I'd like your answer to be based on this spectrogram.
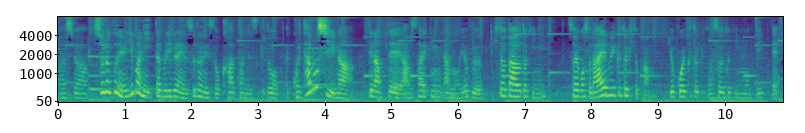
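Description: Lively chatty woman with a Kansai accent. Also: lowish voice. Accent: Kansai Japanese. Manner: animated, laughing, rambling storytelling. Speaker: vlogger. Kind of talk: casual chatty night-routine vlog. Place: her apartment at night.

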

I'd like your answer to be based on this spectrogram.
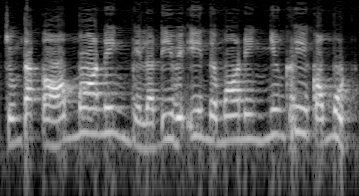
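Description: Woman teacher, husky and lo-fi. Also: a little high, moderate pace. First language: Vietnamese. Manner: patient, checks understanding with frequent "right?". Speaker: English teacher. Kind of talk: exam answer walkthrough.

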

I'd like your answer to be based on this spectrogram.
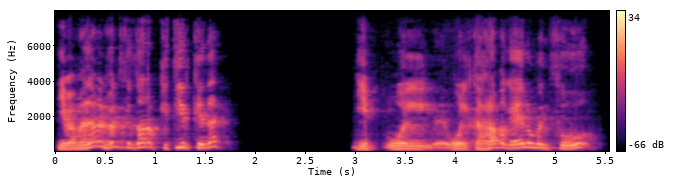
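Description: A man's voice: high voice, lively intonation, fast, gravelly, muffled recording. A man with an Egyptian Arabic accent giving a medical lecture, walking students through each step and quizzing them as he goes.

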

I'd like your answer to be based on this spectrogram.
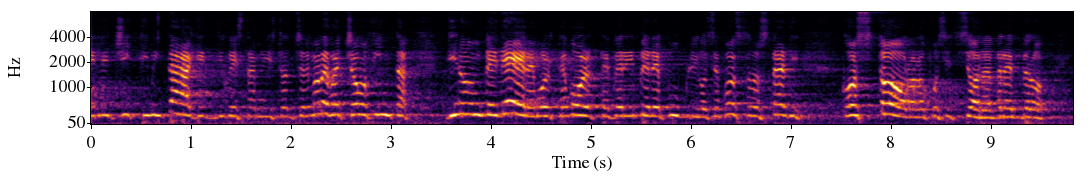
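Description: Booming high-pitched Salento man making a political speech. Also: narrow, tinny audio. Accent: southern Italian, Salento. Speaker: local politician addressing a rally. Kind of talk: political speech at an outdoor rally. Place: open town square at night, far from the camera. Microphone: distant phone camera picking up the speech. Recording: echoey, distant, noisy outdoor phone recording.

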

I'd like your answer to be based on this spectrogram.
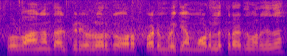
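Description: A man's voice: fairly high pitch, flat delivery, racing, noisy background. A man with a Kerala accent hosting a casual car vlog, echoing key points and mixing English words into Malayalam. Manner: repeats the other speaker's key points. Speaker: vlog host.

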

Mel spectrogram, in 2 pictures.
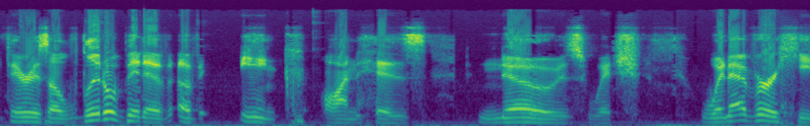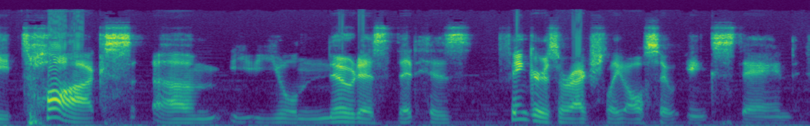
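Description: A man's voice: medium pitch, measured pace, sharp tone, no echo. A man describing his tabletop character, hesitant and full of ums and uhs. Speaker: player.

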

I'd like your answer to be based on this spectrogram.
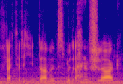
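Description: Creaky-voiced young man commentating on a game. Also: medium pitch, fairly quick. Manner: musing, thinking aloud. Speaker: let's player. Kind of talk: casual gameplay commentary. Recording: clear background noise from game.

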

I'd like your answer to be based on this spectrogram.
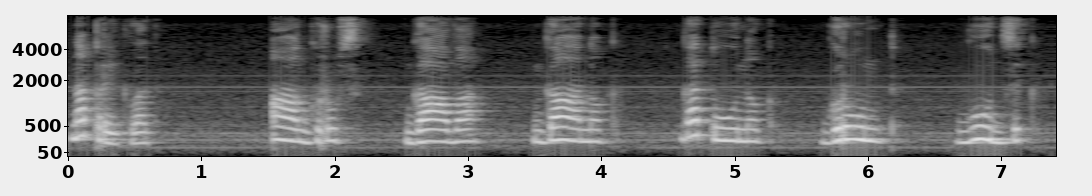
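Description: A woman reading a scripted lesson, going through lists of example words in a clear, measured way. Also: mid-range voice, mellow. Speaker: teacher. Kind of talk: scripted educational narration.

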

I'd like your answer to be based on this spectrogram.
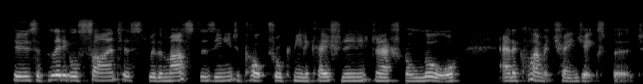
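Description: A woman with a fairly low voice hosts a webinar panel over a video call. She introduces speakers and poses questions in a thoughtful, halting way, often pausing on "um" as she gathers her thoughts. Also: rough recording. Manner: thoughtful, halting, with frequent "um" fillers. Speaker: webinar moderator. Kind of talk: moderating an online panel.

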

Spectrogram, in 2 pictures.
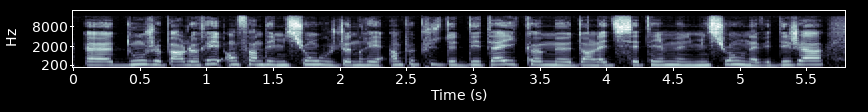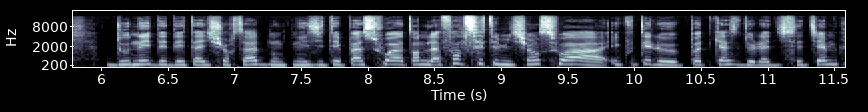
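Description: A woman's voice: medium pitch, a little mellow, dry recording. A woman hosting a podcast, talking casually and reassuringly as she addresses a listener directly and gives advice. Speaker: podcast host.

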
